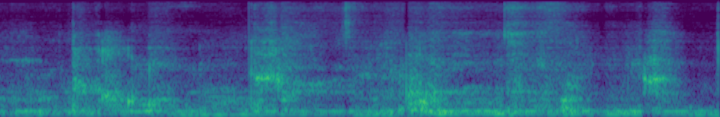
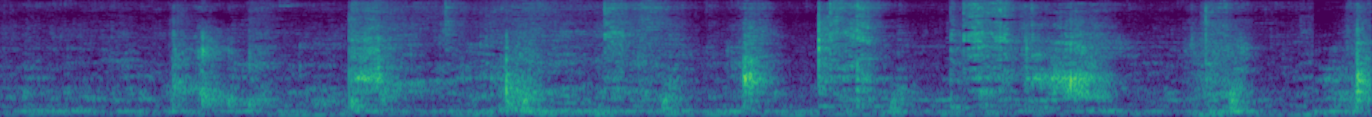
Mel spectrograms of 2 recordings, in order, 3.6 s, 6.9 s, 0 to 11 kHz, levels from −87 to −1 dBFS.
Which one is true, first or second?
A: second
